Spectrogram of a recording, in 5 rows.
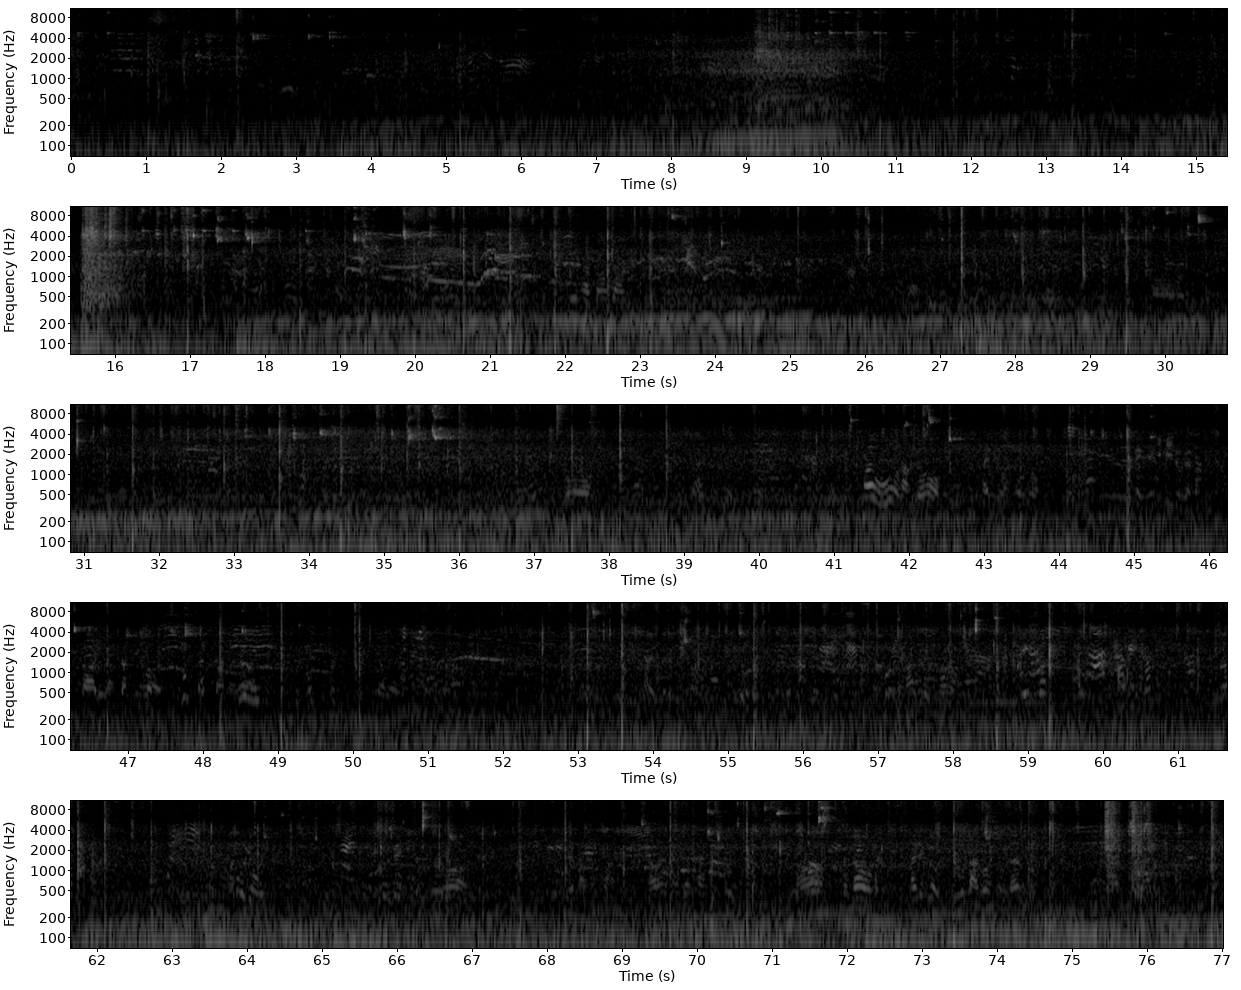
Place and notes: PeiYing Park, Taipei City - in the Park
sitting in the Park, Children's game sound, Playing basketball voice, Traffic Sound, Binaural recordings, Zoom H4n+ Soundman OKM II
